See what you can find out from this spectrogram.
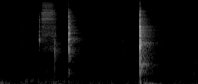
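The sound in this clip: A can of Diet Mountain Dew being opened gives a few sharp metallic cracks and short fizzing hisses, heard alone with no talk.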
